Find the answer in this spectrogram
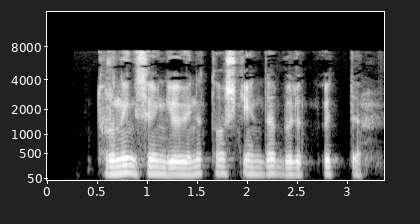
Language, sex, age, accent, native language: Uzbek, male, 25-34, Buxoro, Uzbek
